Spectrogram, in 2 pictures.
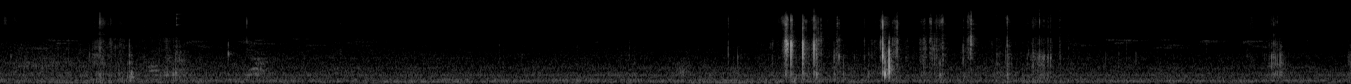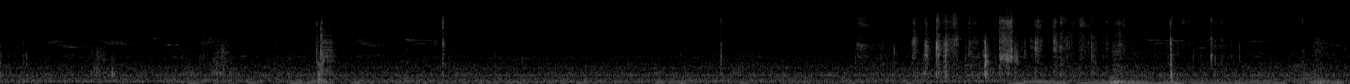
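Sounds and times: faint steady hum: 0.0 - 27.0
glossy paper pages crackling: 0.5 - 1.6, 7.3 - 11.2, 22.0 - 26.2.

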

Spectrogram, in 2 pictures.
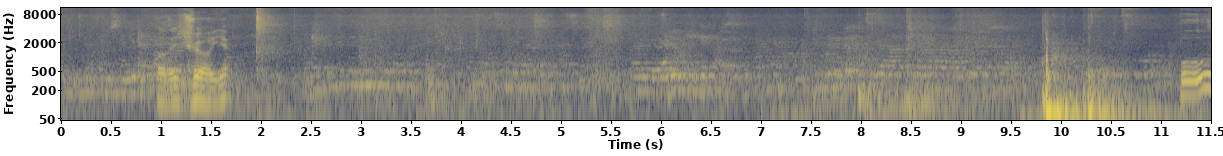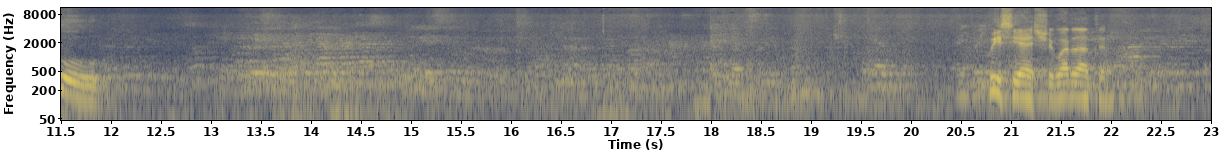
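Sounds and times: echoing indistinct voices: 0.0 - 23.0
sharp thump: 9.8 - 10.9.

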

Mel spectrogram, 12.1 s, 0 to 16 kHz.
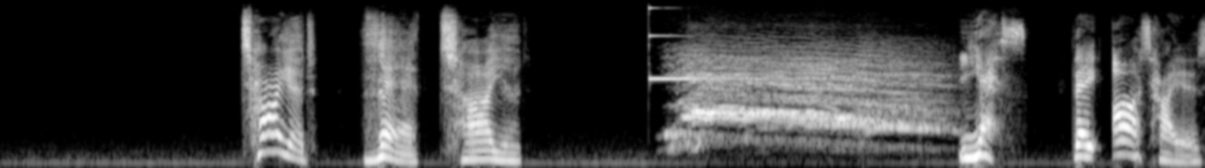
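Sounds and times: bright bell ding: 6.5 - 7.0
children cheering: 6.6 - 9.6.

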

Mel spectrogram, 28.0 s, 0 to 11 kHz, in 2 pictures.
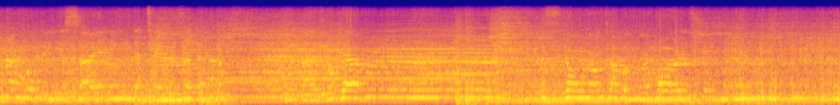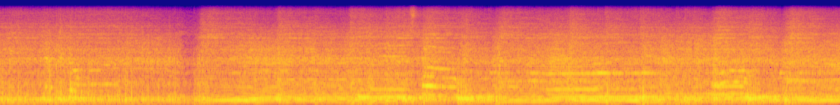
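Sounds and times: live rock band playing: 0.0 - 28.0.

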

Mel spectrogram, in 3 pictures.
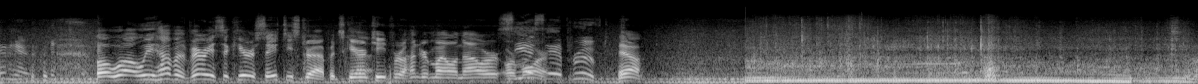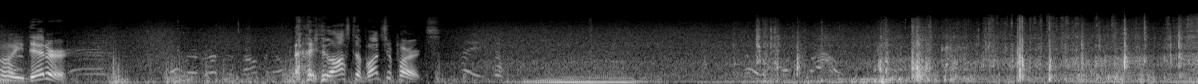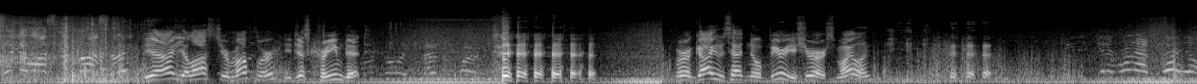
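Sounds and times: minivan engine at high revs: 5.1 - 12.5, 17.0 - 19.4, 26.9 - 30.7
thump: 7.7 - 11.9, 20.7 - 23.4
loud laughter: 14.9 - 15.4, 28.9 - 30.0, 32.8 - 34.0.

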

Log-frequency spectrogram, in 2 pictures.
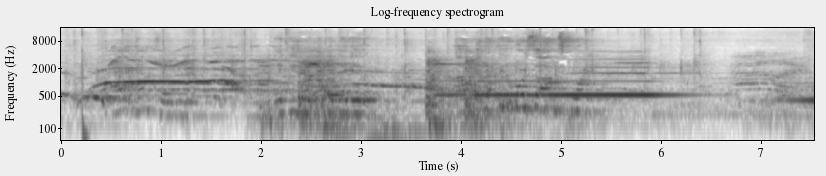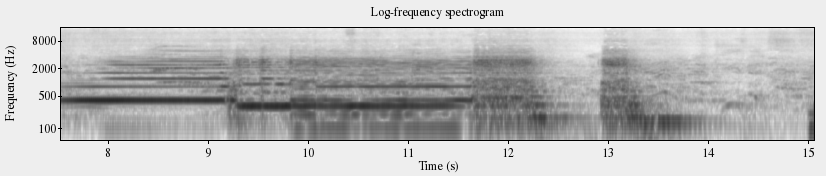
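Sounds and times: electric guitar chords: 2.4 - 6.4, 7.5 - 14.0.

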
